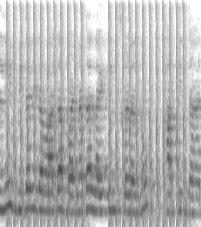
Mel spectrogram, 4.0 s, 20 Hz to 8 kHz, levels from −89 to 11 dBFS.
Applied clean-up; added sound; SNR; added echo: none; Gunshot, gunfire; 10 dB; reverberation time 1.0 s.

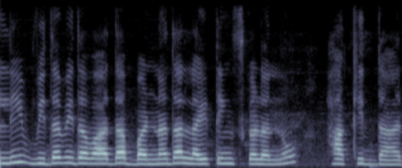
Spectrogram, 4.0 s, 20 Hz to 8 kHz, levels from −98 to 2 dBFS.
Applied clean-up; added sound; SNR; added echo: none; none; none; none.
